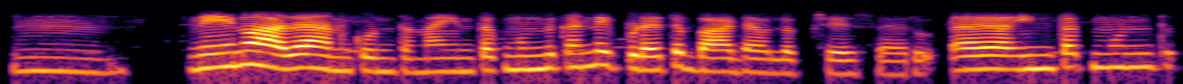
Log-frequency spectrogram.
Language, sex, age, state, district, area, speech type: Telugu, female, 30-45, Andhra Pradesh, Palnadu, urban, conversation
